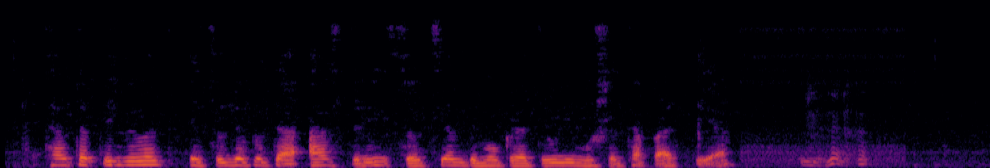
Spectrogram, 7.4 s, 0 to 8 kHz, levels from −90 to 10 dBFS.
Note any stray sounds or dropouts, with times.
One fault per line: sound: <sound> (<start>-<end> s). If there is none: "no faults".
sound: laugh (6.0-6.6 s)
